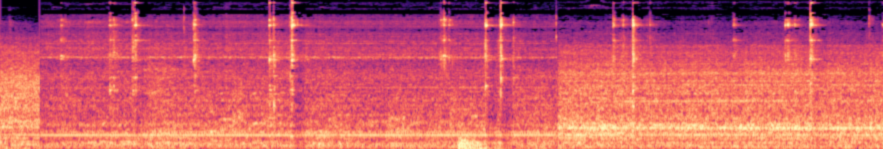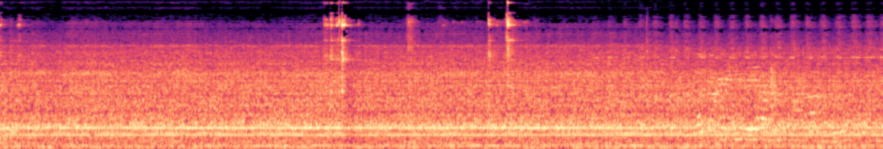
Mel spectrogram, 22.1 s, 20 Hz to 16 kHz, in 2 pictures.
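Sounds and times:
metal lathe humming: 0.4s - 22.0s
sharp metallic clinks: 0.5s - 7.0s, 9.1s - 11.4s, 15.0s - 15.6s, 17.0s - 17.6s.

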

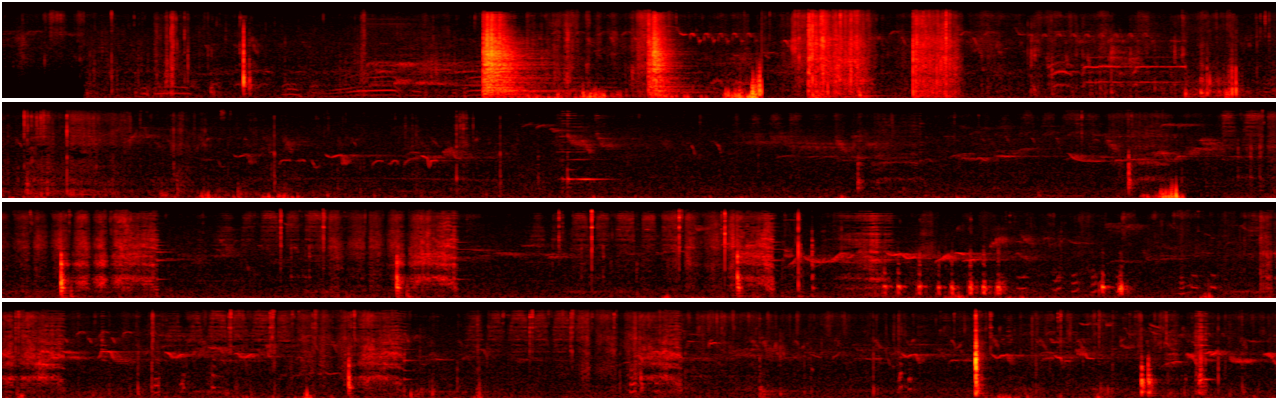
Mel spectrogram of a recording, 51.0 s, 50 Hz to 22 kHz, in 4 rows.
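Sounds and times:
small birds chirping: 5.5s - 50.9s
knife slicing on wooden board: 28.2s - 30.1s
chickens clucking: 34.0s - 38.2s.

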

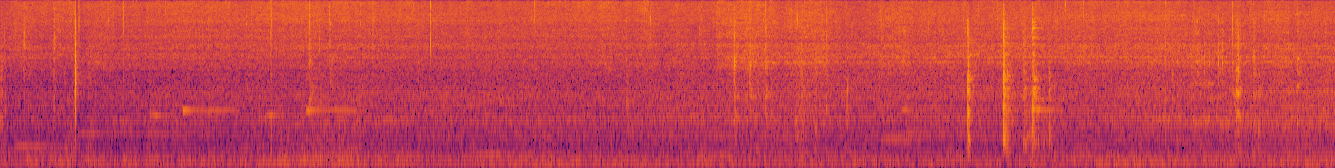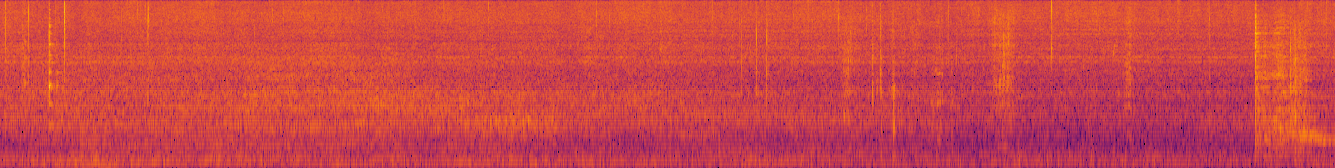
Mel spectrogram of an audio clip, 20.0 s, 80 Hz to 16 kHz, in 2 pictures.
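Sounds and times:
low background noise: 0.0s - 20.0s
kitchen utensils and dishes clinking: 19.4s - 20.0s.

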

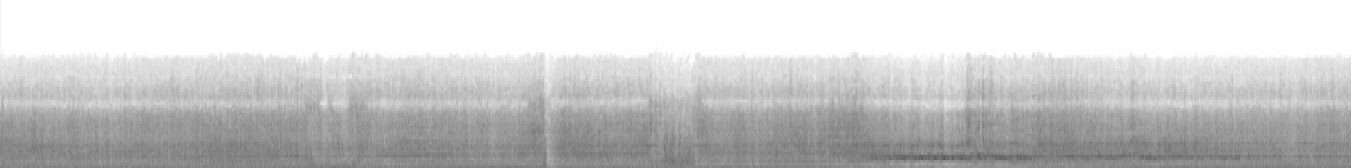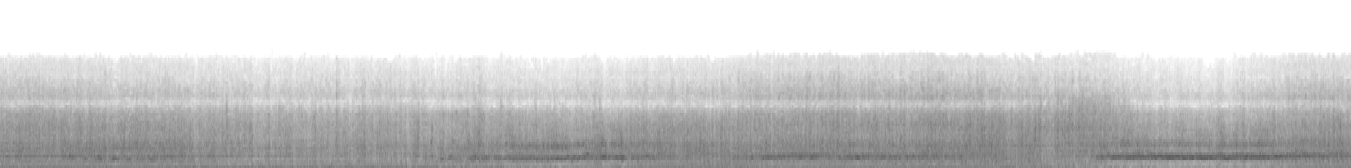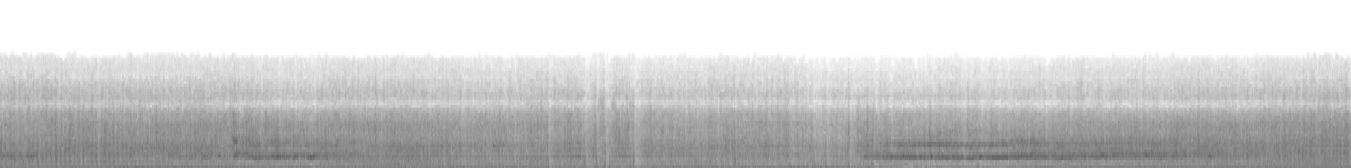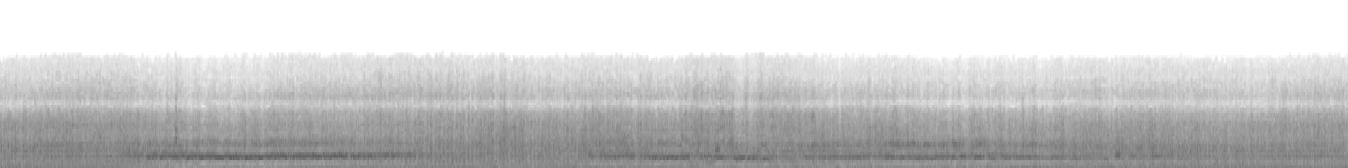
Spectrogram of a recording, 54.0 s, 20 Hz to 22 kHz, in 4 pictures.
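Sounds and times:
kart engine running: 0.0s - 54.0s
wind rumble on microphone: 0.0s - 54.0s
tyre squeal: 8.2s - 16.2s, 17.6s - 23.2s, 24.0s - 31.7s, 35.6s - 39.5s, 41.6s - 45.6s, 46.2s - 52.6s.

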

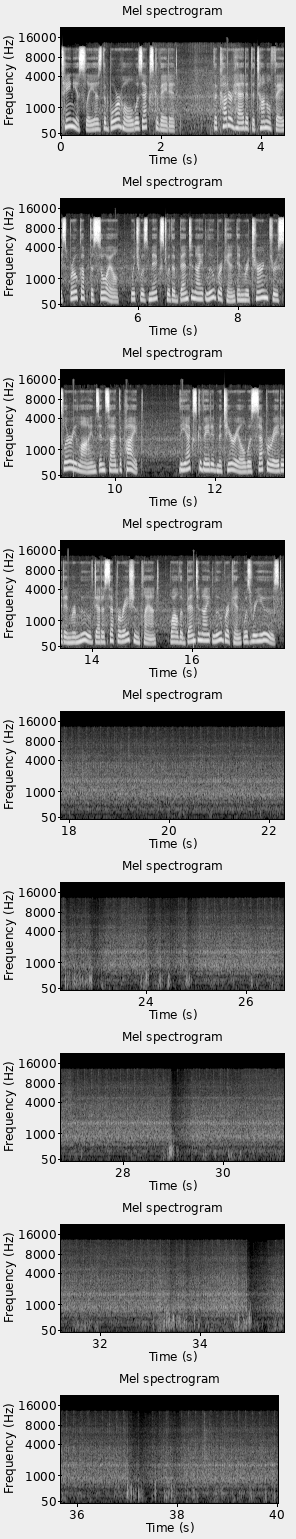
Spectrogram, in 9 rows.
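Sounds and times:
heavy machinery humming: 0.0s - 40.0s.

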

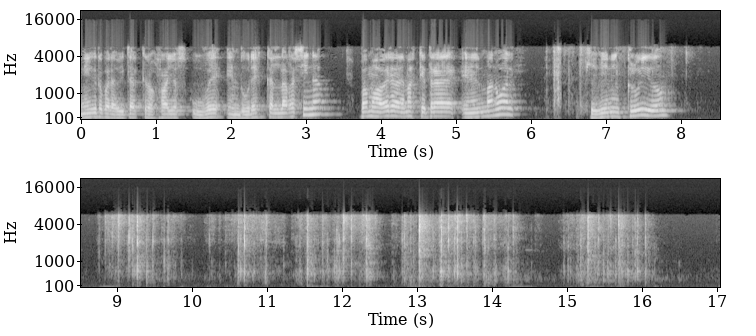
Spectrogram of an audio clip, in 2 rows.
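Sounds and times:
paper crinkling and rustling: 6.2s - 16.3s.

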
